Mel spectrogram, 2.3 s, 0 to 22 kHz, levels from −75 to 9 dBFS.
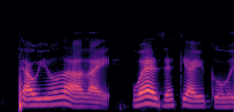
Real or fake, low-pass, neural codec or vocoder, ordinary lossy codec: fake; none; codec, 16 kHz, 16 kbps, FreqCodec, larger model; none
